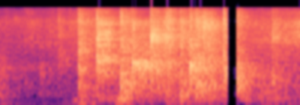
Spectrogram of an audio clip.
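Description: Small audience applauding, starting about half a second in, with a momentary break in the sound about a second and a half in.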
